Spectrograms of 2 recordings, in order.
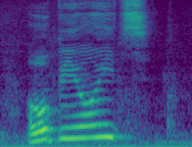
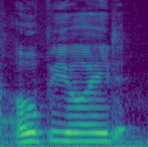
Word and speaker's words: opioid: How do you say it? – Opioid. – What? – Opioid. – Am I saying it right? – Yeah. – It sounds weird. Mm-hmm. It sounds like onomatopoeia.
